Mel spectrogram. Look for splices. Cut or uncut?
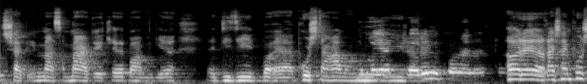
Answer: uncut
